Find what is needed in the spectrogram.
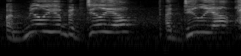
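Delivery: high-pitched calling of names; scolding shout. A narrator's reading. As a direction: cry out the names of the culprits. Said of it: "shouted Missus Rogers".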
